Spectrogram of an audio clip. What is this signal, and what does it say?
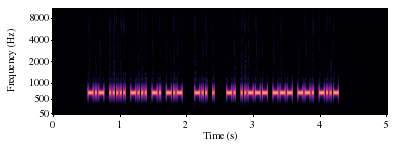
Morse code, heard as a keyed tone, about 41 wpm, 700 Hz. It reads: K5BNK DE N2OGX
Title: USA Callsign DE Callsign - 5 Characters - 45wpm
